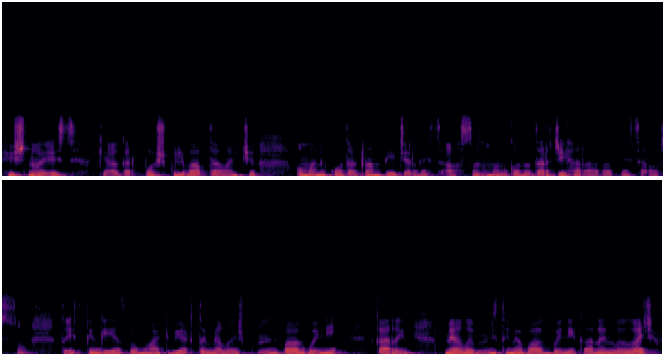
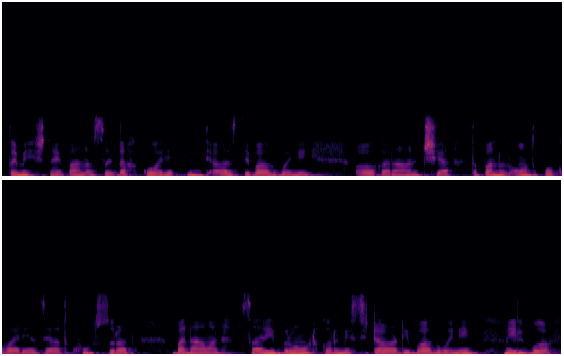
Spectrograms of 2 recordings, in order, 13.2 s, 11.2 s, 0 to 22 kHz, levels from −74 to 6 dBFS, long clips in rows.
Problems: constant background noise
